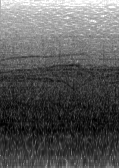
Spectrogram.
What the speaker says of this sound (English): And there's Ron Manley coming off, and the great cheer you can hear.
